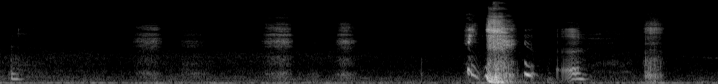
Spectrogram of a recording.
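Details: Sniffing breaths build to a loud sneeze, then smaller sneezes and sniffs: a sneezing fit from a cold after travel, with a super runny, irritated nose.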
